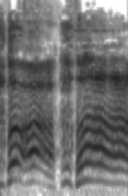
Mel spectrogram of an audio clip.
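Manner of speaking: loud, high groaning wail; hammed-up cry of strain; mock agonized cry. Exhausted magician sinking onto the bed, loud mock wail. Retold moan of exhausted wizard.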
